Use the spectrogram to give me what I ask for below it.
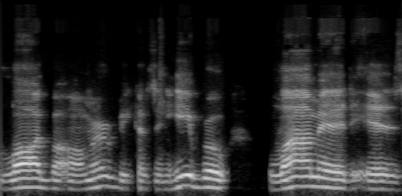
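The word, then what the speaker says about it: Lag BaOmer: 33rd day of the Omer, that's what's called Log Ba'omer, because in Hebrew, Lamed is, you want to write 33, you'd write Lamed Gimel, which is pronounced Log. So Log Ba'omer, the 33rd day of the Omer, is always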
